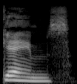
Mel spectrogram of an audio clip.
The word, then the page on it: games: British English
